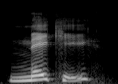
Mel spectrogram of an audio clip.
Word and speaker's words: Nike: It's actually Nike, N-A-I-K-E-Y. – No. – Yes, that's how it's pronounced.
